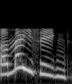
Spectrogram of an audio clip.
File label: "amazing", English speech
